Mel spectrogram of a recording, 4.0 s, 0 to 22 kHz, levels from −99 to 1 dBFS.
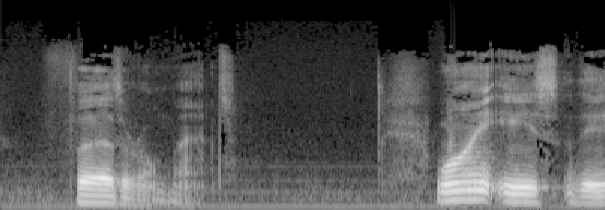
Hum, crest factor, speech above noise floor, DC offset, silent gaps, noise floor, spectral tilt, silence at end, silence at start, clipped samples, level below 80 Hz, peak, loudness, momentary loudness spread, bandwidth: none; 18 dB; 30 dB; under 0.1%; none; -46 dBFS; -6 dB/octave; 0 s; 0.5 s; under 0.1%; -46 dBFS; 0 dBFS; -15 LUFS; 23 LU; 10.5 kHz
